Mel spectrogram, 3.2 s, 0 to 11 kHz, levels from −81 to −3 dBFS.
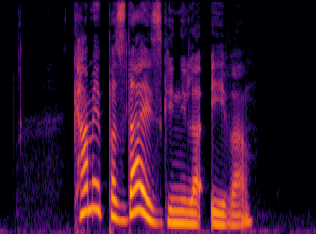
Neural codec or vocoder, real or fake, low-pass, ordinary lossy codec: none; real; none; none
